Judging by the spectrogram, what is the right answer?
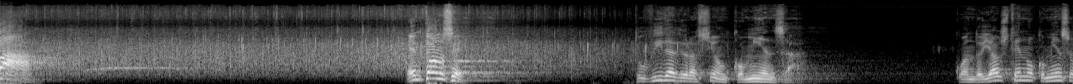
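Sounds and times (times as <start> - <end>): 
audience applause: 0.0 - 6.8
speech: 4.1 - 4.8, 6.4 - 8.1, 9.6 - 10.7.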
